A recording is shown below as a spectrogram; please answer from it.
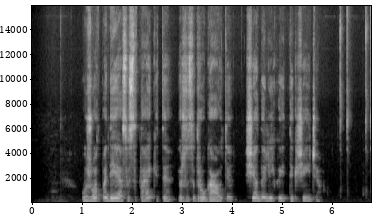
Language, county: Lithuanian, Vilnius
